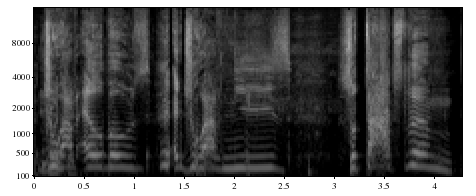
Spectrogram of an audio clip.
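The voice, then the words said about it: Poor put-on German accent. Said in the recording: “That's our attempt at German accents. ... Yeah, we are horrible.”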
